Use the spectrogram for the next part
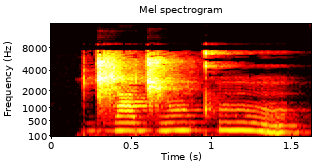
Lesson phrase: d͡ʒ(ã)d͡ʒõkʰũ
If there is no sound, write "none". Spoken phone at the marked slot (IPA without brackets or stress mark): a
